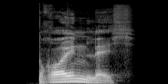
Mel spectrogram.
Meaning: brownish
- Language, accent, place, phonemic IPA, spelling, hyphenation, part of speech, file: German, Germany, Berlin, /ˈbʁɔɪ̯nlɪç/, bräunlich, bräun‧lich, adjective, De-bräunlich.ogg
